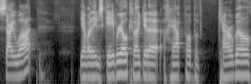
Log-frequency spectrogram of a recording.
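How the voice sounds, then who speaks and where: This man talks with an Australian accent at a moderate pace. His intonation is monotone and flat. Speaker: podcast co-host. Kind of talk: casual chat.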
